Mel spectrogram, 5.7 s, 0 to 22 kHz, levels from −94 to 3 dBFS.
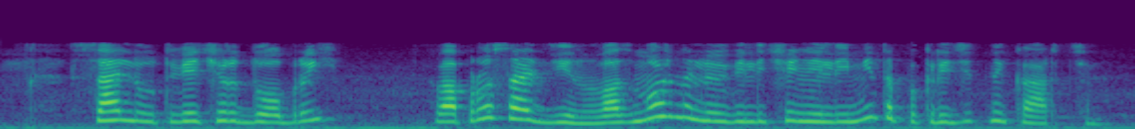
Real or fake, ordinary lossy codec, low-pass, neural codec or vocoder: real; AAC, 48 kbps; 5.4 kHz; none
